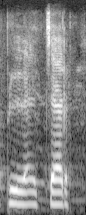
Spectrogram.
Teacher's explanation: Namun karena ada dua bunyi R, maka R yang pertama diperbedakan atau didisimilasikan menjadi L sehingga menjadi kata belajar.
